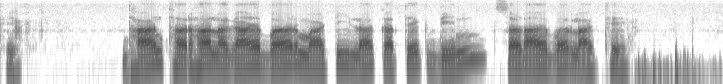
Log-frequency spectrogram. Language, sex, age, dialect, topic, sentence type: Chhattisgarhi, male, 18-24, Northern/Bhandar, agriculture, question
